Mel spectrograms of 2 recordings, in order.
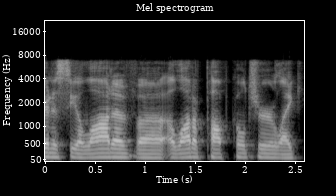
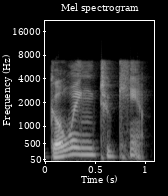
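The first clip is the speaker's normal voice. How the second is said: put-on Midwest accent, words run together, higher; thick Midwest accent; 9 semitones higher, slower than usual. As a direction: mumble it like a thick Midwest gnome parent. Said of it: "how thick their accent is".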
